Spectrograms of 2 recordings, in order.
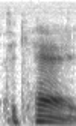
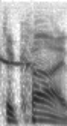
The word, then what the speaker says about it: Takei: George Takei is, it's Takei, by the way. No, it's Takei. Is it? Rhymes with okay.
